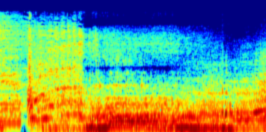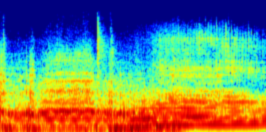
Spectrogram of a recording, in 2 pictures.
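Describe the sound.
A Jaguar car engine starts and revs with a loud, deep roar, rising and falling in pitch through several revs before settling into a steadier tone.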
